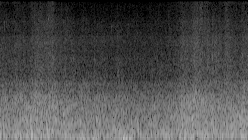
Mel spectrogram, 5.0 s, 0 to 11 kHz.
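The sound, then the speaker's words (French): Steady rumble of a freight train hauling ore wagons, rolling calmly along the tracks through a dry, flat, rocky landscape in fine, hot weather of at least 40 degrees with little wind, a dense continuous low roar with a faint airy hiss that holds evenly throughout, with no voices. “Le train roule tranquillement. Il transporte des wagons de minerais.”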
